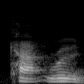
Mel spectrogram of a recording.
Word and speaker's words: Caorunn: okay though and the the tasting notes say that karoon is pronounced karoon well why didn't you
